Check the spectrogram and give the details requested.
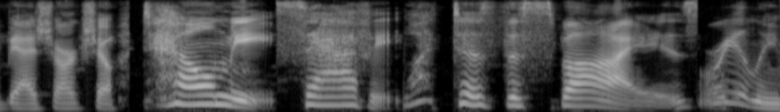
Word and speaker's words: Savvy: And now, am I saying that correctly? Is it Savi? It's pronounced Savvy.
